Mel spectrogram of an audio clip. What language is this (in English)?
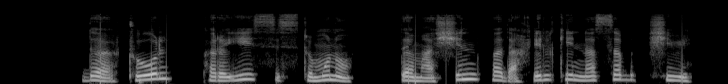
Pashto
